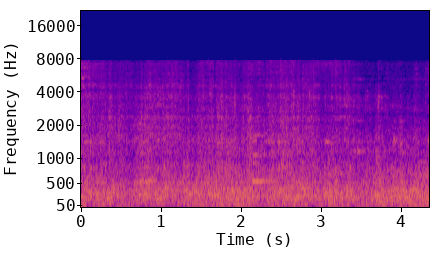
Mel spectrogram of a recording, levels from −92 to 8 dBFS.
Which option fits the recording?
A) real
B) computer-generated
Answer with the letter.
A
